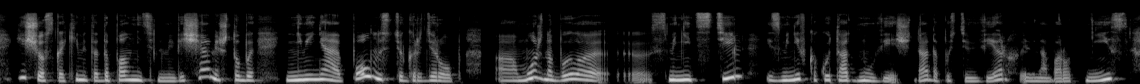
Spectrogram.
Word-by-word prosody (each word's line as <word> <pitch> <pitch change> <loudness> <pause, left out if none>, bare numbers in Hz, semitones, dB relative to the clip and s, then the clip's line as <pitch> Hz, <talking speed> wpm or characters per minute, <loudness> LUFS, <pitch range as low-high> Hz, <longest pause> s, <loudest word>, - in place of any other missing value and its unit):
еще 310 - +3
с 175 - -6
какими-то 180 +2 -1
дополнительными 190 -3 0
вещами, 265 - +1
чтобы, 205 -4 -2 0.3
не 195 +1 +6
меняя 220 -6 +4
полностью 255 - +2
гардероб, 165 -3 -5 0.3
а, 175 -1 -7
можно 230 - +2
было, 205 0 0 0.2
э, - - -13
сменить 205 0 +4
стиль, 305 - +2 0.2
изменив 190 +5 +2
какую-то 200 -2 -4
1 175 -1 -1
вещь, 150 -1 -6
да, 185 - -4
допустим, 170 -5 -9
вверх 190 +10 -7
или, 155 - -7
наоборот, 145 0 -8
низ. 235 +10 +1
190 Hz, 135 wpm, -23 LUFS, 170-225 Hz, 0.3 s, не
